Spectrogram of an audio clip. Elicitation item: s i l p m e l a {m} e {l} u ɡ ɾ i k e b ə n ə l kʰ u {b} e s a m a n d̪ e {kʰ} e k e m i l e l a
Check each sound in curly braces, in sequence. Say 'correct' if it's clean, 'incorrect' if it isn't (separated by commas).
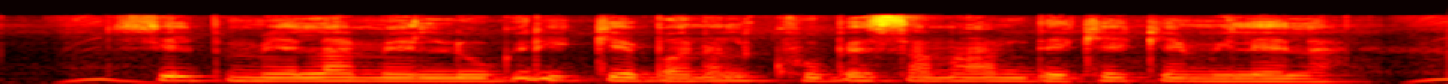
correct, correct, correct, correct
